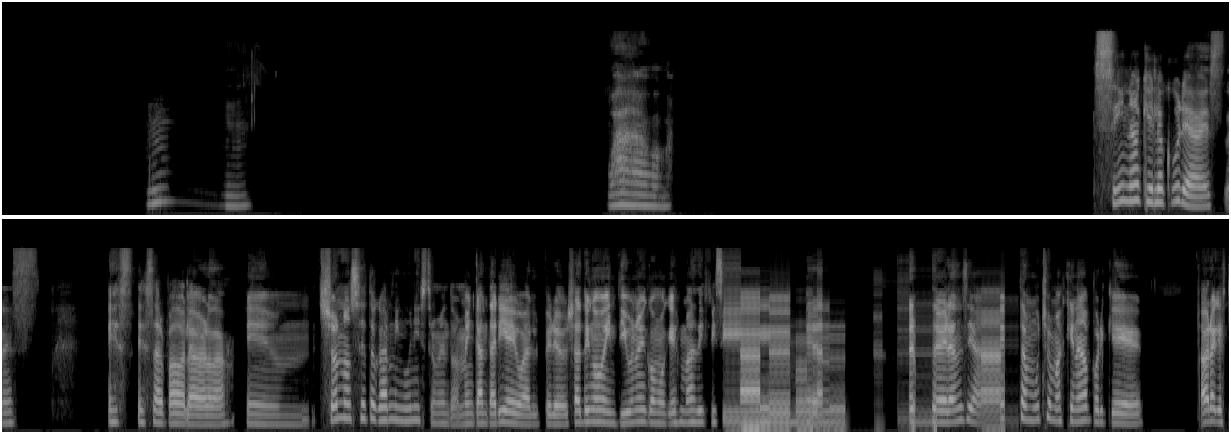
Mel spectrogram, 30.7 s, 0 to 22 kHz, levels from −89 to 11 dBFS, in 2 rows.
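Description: From 24.38 to 27.03 s and 27.54 to 28.06 s, robotic sound from repeated short buffers: a metallic 66.8 Hz buzz, likely from looping 15 ms chunks, showing rigid, evenly spaced spectrogram harmonics.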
